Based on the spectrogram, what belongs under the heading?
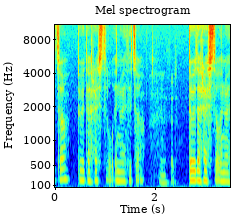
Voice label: "rhestl", Welsh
